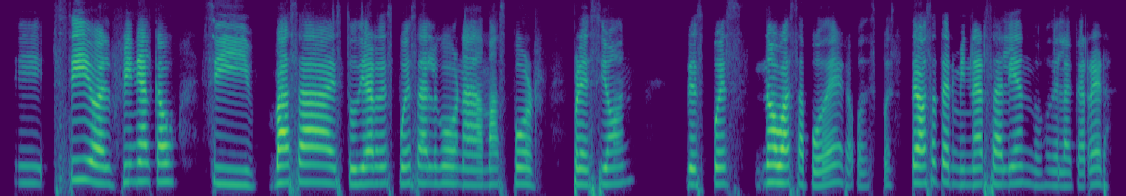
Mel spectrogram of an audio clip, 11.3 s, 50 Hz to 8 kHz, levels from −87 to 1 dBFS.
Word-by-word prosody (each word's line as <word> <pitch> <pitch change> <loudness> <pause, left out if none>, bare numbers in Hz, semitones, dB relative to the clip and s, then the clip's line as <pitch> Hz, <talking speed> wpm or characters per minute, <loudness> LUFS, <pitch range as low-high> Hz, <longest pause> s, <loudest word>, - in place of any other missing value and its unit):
Y, 255 -1 -13 0.2
sí, 305 -1 +6
o - - +5
al 245 -3 +3
fin 270 +3 -2
y - - +7
al 275 0 +4
cabo, 270 0 0 0.2
si 230 -4 -2
vas 255 +4 +6
a 265 -1 +5
estudiar 240 0 0
después 250 0 -5
algo 250 0 -2
nada 230 -1 0
más 115 0 -7
por 240 -2 -3 0.3
presión, 240 +4 -3 0.5
después 245 +1 -3 0.2
no 260 +3 +4
vas 255 -1 +4
a 230 - -3
poder 230 +3 -5
o - - -13
después 210 +2 -20
te 255 - +2
vas 250 +2 +5
a - - -4
terminar 240 -3 -2
saliendo 240 -2 -4
de 220 -1 -13
la 210 -1 -7
carrera. 225 +4 -5
245 Hz, 175 wpm, -25 LUFS, 230-255 Hz, 0.5 s, y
